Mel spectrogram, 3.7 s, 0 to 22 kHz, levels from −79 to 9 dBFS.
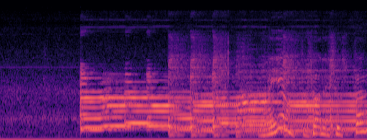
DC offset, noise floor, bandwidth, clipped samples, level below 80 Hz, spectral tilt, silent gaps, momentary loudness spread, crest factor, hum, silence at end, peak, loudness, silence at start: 1%; -44 dBFS; 17 kHz; under 0.1%; -64 dBFS; -5.5 dB/octave; none; 3 LU; 12 dB; none; 0 s; -8 dBFS; -18 LUFS; 0.4 s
